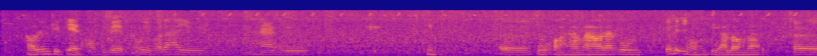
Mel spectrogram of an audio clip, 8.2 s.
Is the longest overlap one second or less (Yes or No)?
Yes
